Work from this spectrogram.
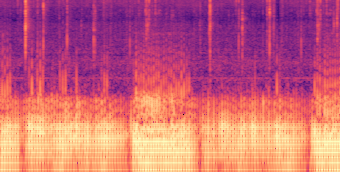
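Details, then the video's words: Deep, low purr from a cat, pulsing in long rumbling phrases with brief dips between breaths, while a log fire crackles with scattered snapping pops. "Cat Purring and Crackling Fireplace sound"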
